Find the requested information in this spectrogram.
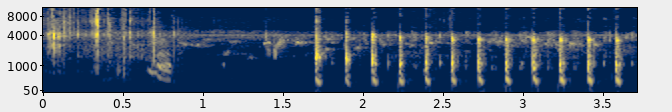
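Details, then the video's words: Grey francolin giving a fast, even run of loud harsh notes, about three per second, after a short stretch of softer twittering. "Teetar ki awaz"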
